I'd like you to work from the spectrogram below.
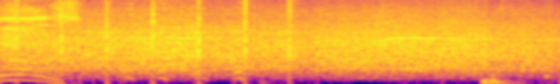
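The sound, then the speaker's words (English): Loud, dense applause from a large crowd, a steady wash of clapping with cheering voices and a whoop rising over it near the start, sustained for a few seconds. “Dude, that, that that applause, that the, the roaring crowd, that's that's all coming from my taste buds.”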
